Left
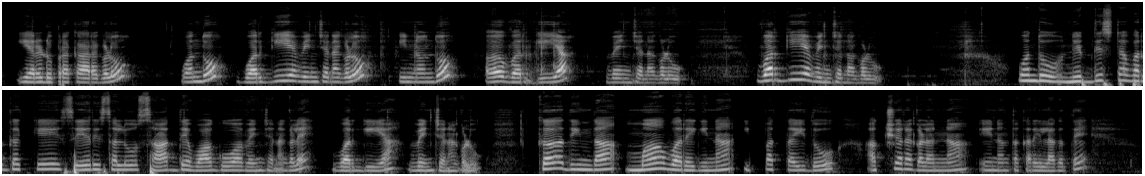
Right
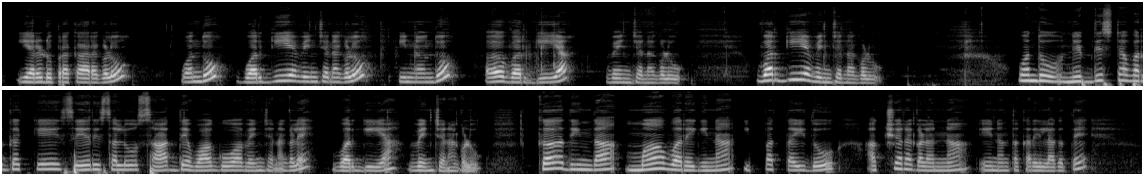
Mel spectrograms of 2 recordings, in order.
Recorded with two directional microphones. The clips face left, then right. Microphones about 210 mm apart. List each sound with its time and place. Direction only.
0.2 s speech: 35° right (ahead or behind)
7.3 s a sound: 25° right (ahead or behind)
8.4 s a woman's voice: 10° right (ahead or behind)
9.6 s a woman's voice: 50° right (ahead or behind)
